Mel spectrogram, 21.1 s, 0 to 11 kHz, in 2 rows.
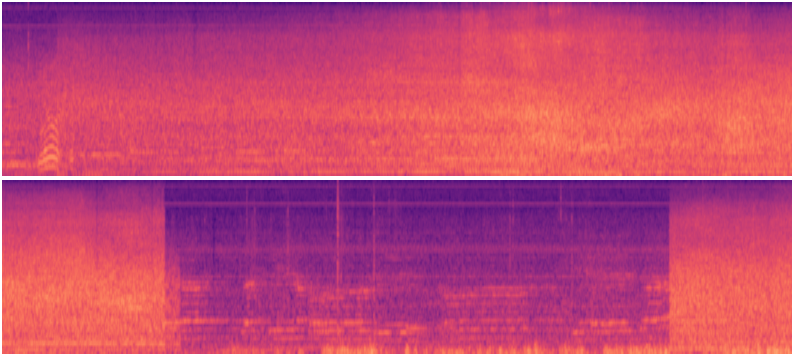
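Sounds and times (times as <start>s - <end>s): motor vehicle passing: 3.4s - 12.9s, 19.4s - 21.0s.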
